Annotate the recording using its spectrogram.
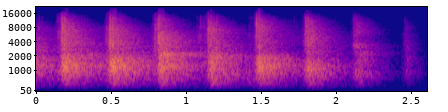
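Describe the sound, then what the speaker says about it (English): A Year 3 maths class claps together after finishing a group game, giving about eight evenly spaced, sharp claps in a steady rhythm that grow softer toward the end, with no talking over them. "Big round of applause for everyone for playing a great game."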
